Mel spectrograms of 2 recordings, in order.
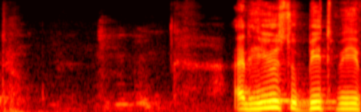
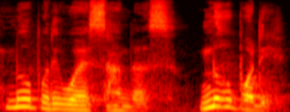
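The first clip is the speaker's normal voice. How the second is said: put-on soft child's protest, understated; quiet, lightly acted defence; subdued retold excuse; 11 dB quieter than usual. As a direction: mumble a small excuse to dad.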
